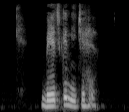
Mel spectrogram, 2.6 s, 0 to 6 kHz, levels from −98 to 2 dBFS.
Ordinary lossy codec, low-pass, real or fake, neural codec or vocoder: MP3, 32 kbps; 5.4 kHz; fake; codec, 16 kHz, 4 kbps, X-Codec, HuBERT features, trained on general audio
